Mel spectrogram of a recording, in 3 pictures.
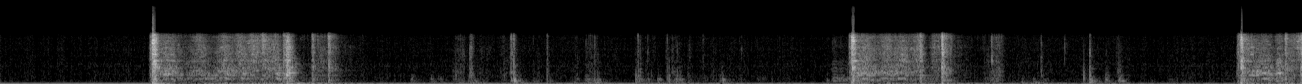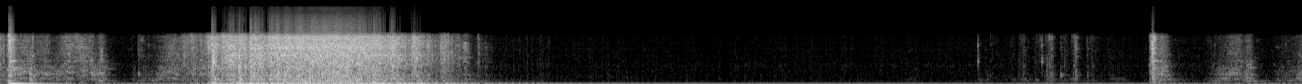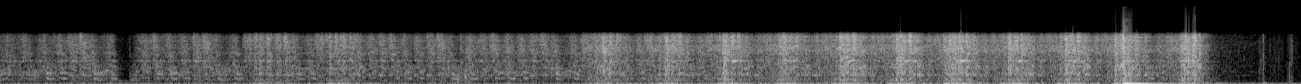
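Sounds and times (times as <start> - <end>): starter motor cranking engine: 1.5 - 3.3, 8.5 - 9.6, 12.4 - 17.8, 24.6 - 38.3.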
